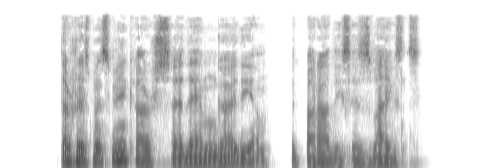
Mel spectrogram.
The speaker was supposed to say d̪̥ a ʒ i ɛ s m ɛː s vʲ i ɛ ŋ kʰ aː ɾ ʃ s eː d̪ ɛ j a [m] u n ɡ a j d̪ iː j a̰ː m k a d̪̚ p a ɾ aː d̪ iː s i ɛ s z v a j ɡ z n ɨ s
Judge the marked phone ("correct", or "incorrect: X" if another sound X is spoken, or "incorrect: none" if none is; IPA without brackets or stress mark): correct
